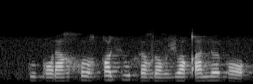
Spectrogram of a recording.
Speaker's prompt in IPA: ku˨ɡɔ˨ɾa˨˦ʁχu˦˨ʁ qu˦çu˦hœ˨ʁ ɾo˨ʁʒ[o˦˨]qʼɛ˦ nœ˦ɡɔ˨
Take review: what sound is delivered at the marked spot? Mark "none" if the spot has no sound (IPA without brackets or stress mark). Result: o˦˨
